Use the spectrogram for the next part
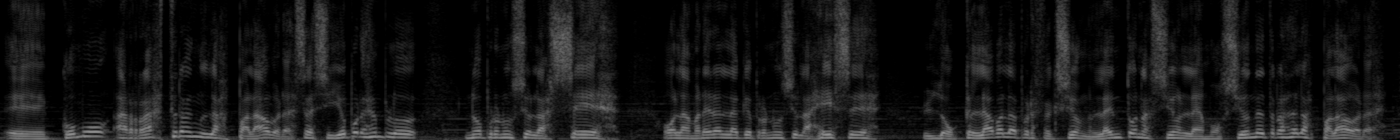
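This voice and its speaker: Podcast host: young Spanish man, Spain Spanish accent, slangy and animated, with a voice a bit on the high side. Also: fairly quick, soft background music. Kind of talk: casual news chat.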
